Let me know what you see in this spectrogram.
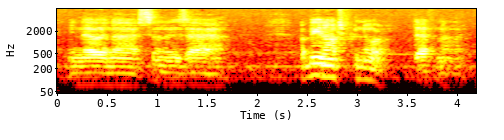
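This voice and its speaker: Over audible room echo, a man with a very deep, low voice talks at a fairly quick pace. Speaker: rapper. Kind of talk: interview.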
